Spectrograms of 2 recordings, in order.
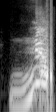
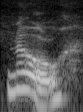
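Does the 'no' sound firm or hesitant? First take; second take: firm; hesitant. First: It is said firmly and forcefully. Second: It is said hesitantly and uncertainly. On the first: The answer is absolutely not. "Absolutely comes to mind. That's the first of the three, and it's the word no with that energy" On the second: The answer is maybe. "is there a maybe in there? ... so that's very different than the first no"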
